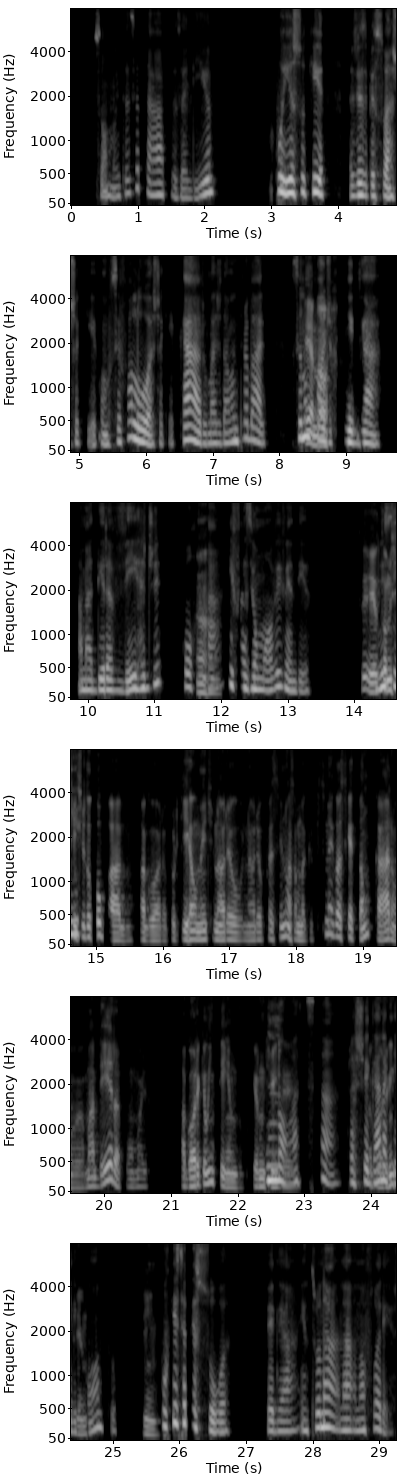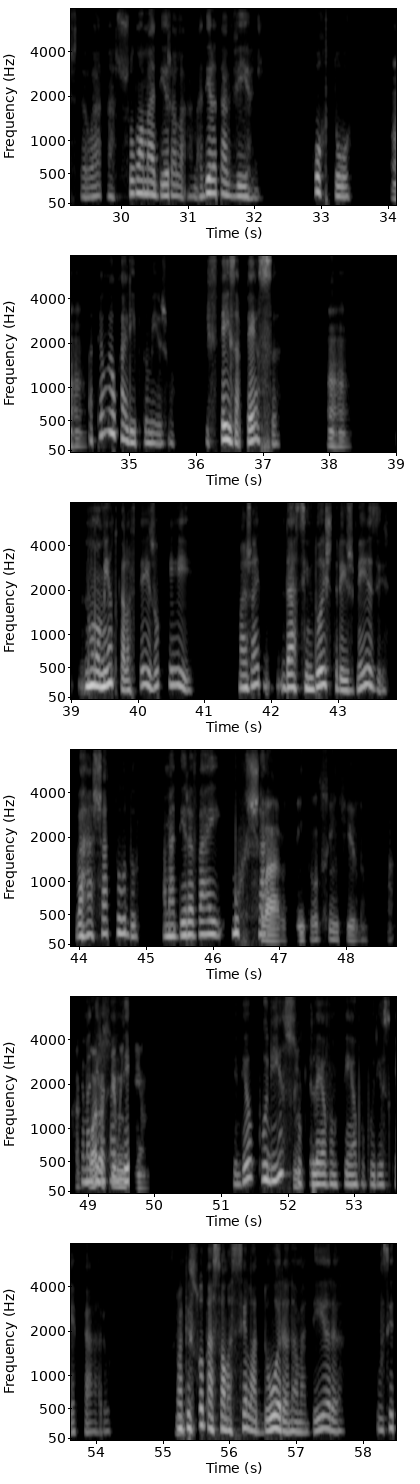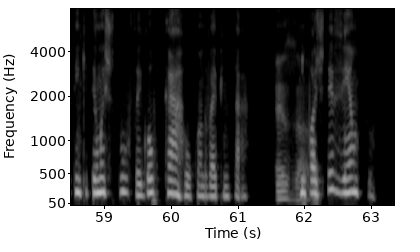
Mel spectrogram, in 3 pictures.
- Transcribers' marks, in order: none
- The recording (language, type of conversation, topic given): Portuguese, podcast, Você pode me contar uma história que define o seu modo de criar?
